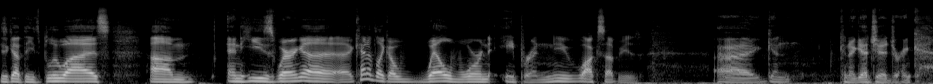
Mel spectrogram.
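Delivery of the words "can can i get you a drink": put-on dwarf voice, lower and quieter. Describing a scene and voicing the dwarf bartender as he walks up, dwarf bartender voice. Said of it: "a dwarf bartender".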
